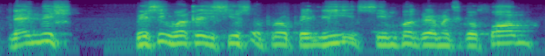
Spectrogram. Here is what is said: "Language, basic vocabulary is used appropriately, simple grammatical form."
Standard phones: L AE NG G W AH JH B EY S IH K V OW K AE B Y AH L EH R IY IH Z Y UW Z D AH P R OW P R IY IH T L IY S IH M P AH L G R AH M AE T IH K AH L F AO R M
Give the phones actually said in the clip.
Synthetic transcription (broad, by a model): L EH NG G W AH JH B EY S IH K W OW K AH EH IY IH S Y UW S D AH P R OW P R IY IH T L IY S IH M P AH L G R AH M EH T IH K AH L F AO M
